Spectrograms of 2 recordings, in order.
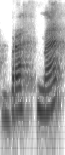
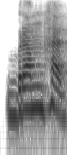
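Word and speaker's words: ब्रह्म: You may have Brahma, that is correct technically, but when you pronounce it, you should have the im first and then ha next. Brahma, this is the one Sanskrit rule.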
